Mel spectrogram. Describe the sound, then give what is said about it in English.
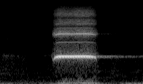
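A single short blast from a toy train whistle, bright, with a steady reedy tone that holds for about half a second before cutting off. “That's how you blow a train whistle.”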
